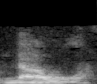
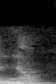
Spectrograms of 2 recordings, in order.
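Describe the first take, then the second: First: The word ends in the diphthong ow. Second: The word ends in a plain o vowel. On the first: This is the older form of the word. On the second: This is the form used today.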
